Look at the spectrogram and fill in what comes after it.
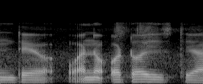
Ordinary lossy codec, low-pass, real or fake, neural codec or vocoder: Opus, 64 kbps; 7.2 kHz; real; none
